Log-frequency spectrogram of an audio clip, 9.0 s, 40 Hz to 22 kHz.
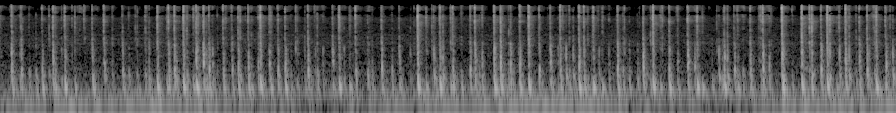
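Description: Both hands type fast with their fingertips on a 13-inch aluminium MacBook Pro with backlit black plastic keycaps, tapping the keys continuously. The result is a dense, steady stream of quiet, soft, low clicks with very short decay, over a faint low hum.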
